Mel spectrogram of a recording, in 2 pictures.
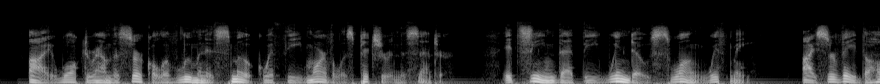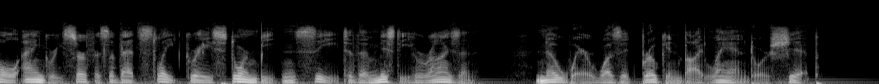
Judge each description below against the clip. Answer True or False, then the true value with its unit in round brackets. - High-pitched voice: False (95 Hz)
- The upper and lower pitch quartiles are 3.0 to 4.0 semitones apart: False (4.6 semitones)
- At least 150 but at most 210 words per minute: True (165 wpm)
